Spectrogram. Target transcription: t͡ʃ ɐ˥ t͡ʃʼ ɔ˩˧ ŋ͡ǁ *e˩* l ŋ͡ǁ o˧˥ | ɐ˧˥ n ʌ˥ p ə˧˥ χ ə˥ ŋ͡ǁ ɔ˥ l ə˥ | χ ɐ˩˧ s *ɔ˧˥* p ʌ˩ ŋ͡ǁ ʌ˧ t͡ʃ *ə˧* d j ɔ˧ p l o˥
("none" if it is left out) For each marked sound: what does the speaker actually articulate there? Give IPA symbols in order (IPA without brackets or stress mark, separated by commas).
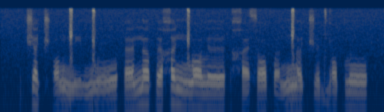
e˩, ɔ˧˥, ə˩˧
